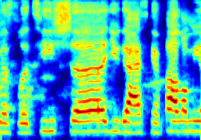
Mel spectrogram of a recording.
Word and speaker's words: Laticia: Hey y'all, it is the Pull Up Experience Hey everybody, my name is Letitia. You guys can follow me on Instagram at. Letitia is spelled LATICIA_Pittman.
